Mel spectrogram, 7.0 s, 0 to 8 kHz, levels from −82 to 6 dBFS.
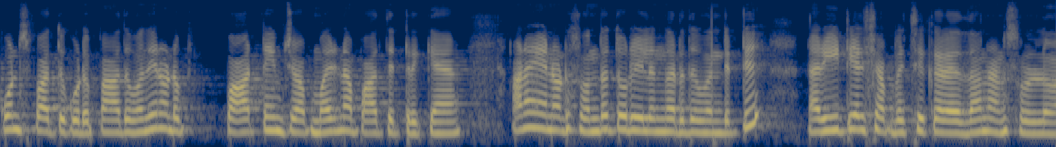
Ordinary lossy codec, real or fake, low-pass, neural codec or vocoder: none; real; none; none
